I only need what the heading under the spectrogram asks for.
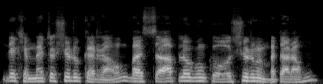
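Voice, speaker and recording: A man's voice: fairly high pitch, brisk, fairly bright tone, dry recording, clean studio sound. A man preaching a sermon to a congregation and calling for amens along the way.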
